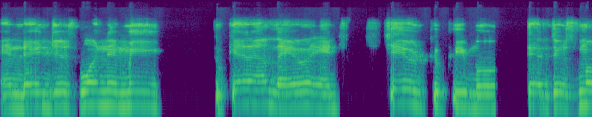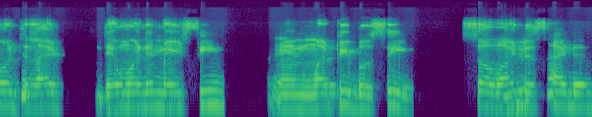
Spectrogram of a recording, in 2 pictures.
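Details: Adult man with cerebral palsy present since birth, a wheelchair user with physical limitations; speaking is noted as hard for him. Dysarthria (cerebral palsy).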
